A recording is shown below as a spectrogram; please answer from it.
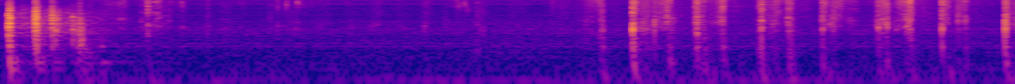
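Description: Tarot cards are shuffled by hand, a quick burst of riffling at the start, then a quiet pause before a run of crisp, close card flicks and slaps in an uneven rhythm.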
